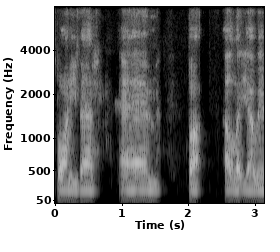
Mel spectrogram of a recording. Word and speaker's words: Bon Iver: there, just saying, ask him to sing Exile Born Iver. Is that what he's saying? And Taylor Swift. It's pronounced Bon Iver, but I'll let you away with it, Stim.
